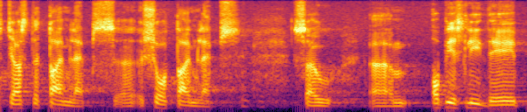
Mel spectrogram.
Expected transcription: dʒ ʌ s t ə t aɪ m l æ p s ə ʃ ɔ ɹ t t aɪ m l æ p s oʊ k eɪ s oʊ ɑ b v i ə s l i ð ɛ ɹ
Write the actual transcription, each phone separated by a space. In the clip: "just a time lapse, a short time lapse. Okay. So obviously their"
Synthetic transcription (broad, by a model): dʒ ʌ s t ə t aɪ m l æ p s ə ʃ ɔ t t aɪ m l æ p s oʊ ʌ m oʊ ɑ b v i ə s l i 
